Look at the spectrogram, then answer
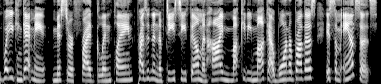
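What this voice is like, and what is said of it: Harley Quinn voice, Brooklyn accent. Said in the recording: “Harley Quinn ... my Brooklyn accent”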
